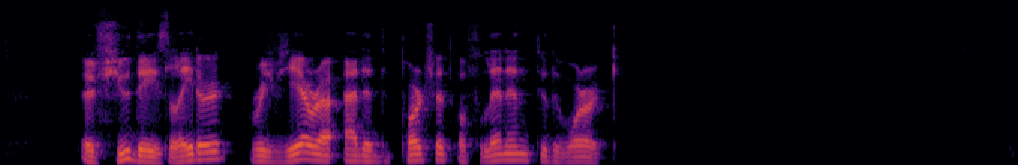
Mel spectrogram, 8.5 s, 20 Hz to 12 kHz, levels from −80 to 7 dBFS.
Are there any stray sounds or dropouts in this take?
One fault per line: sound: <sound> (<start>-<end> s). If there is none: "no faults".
no faults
